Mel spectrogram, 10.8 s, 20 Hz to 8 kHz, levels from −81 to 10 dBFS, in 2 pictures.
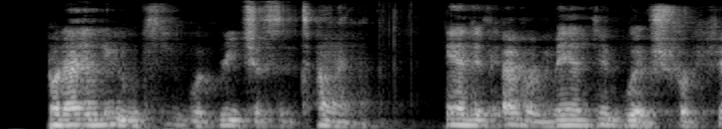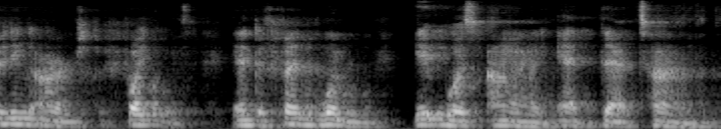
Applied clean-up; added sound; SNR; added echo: neural mask model DeepFilterNet 3.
